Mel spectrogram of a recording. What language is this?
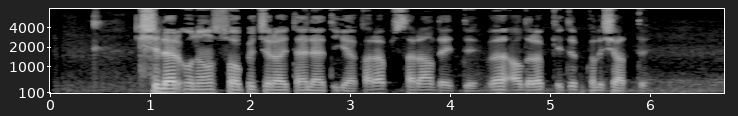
Uyghur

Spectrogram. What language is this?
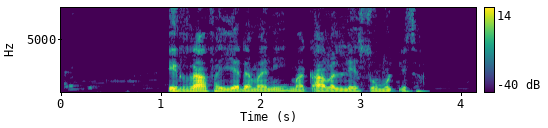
Oromo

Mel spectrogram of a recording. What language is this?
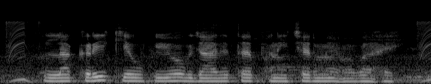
Magahi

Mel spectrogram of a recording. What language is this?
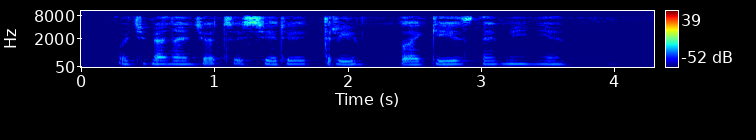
Russian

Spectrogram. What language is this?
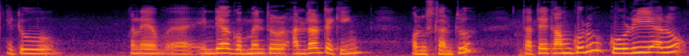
Assamese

